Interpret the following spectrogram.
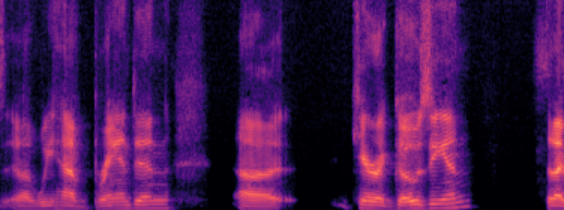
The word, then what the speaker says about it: Karagozian: collector convo series uh we have brandon uh karagozian did i pronounce that right brandon is that right we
